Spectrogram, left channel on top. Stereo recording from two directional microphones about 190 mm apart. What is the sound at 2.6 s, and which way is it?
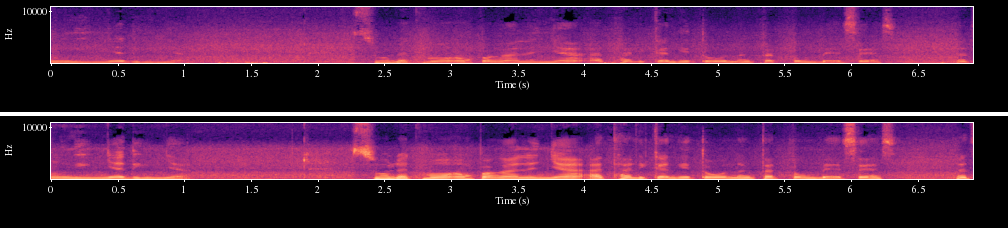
Speech, 30° right (ahead or behind).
